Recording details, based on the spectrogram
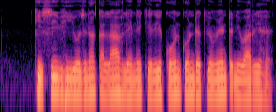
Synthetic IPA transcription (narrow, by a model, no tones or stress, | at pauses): kɪsibʱijoːd͡ʒnakalaːbʱleːnekeliekɔːnkoːnɖeːkjumẽɳʈnɪʋaːɾiɦɛː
